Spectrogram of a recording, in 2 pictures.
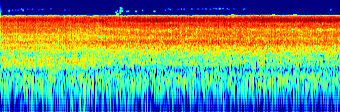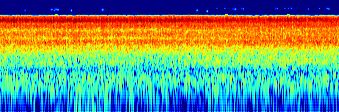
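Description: Steady rushing roar of a waterfall: a continuous, even noise that holds at the same level throughout.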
